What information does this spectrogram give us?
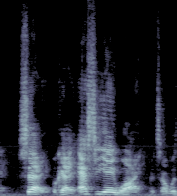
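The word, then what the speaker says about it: Seay: brian how do you say brian's last name say okay s-e-a-y that's i was never sure if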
